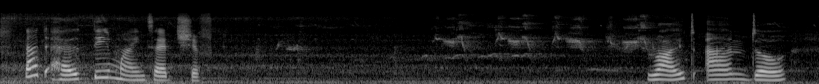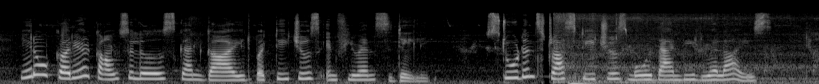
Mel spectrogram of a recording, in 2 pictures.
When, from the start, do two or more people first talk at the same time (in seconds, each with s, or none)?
none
